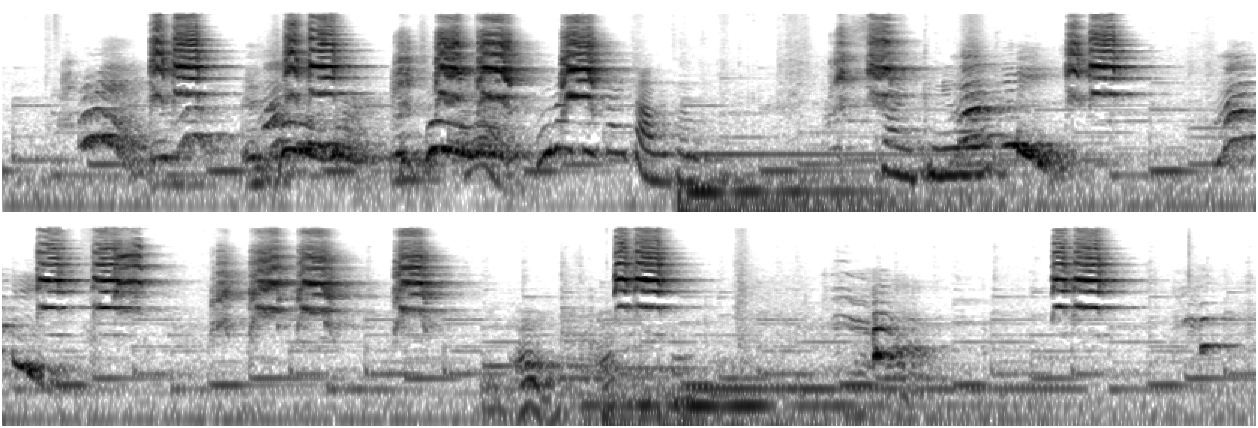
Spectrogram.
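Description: Sun conures screeching: loud, shrill squawks in quick clusters, one to two a second, with short pauses between bursts. Background music plays underneath.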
